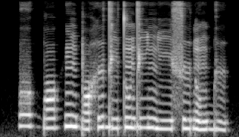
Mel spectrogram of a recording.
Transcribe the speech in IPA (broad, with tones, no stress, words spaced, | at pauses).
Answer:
ɣo˦ɡ͡bɔ˧ | ĩ˦ɡ͡bɔ˨ hɨ˦di˧ tũ˦diː˦ɲiː˧ sɨ˦ɗũ˨˦ɡ͡bɨ˦˨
